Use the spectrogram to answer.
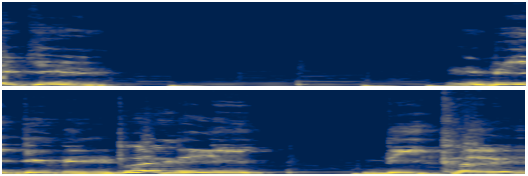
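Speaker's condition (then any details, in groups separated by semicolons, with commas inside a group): Cerebral palsy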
